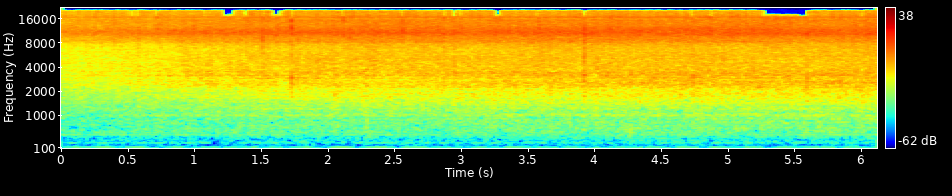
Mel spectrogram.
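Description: Soy sauce sizzles on shrimp fried rice in a hot pan, producing a steady, broad hiss that holds constant throughout without pauses.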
